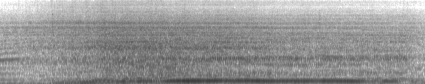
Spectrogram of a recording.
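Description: Lada Niva's engine revving up over about a second, held steady at high revs for about two seconds, then dropping off near the end.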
